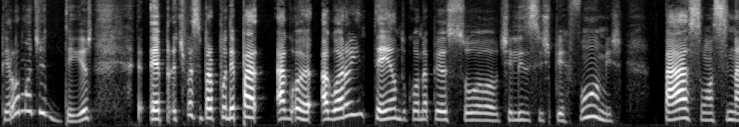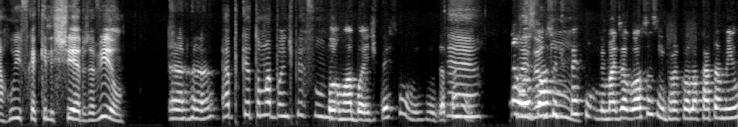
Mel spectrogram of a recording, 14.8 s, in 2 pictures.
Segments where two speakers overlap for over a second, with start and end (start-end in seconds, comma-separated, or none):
11.9-13.2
